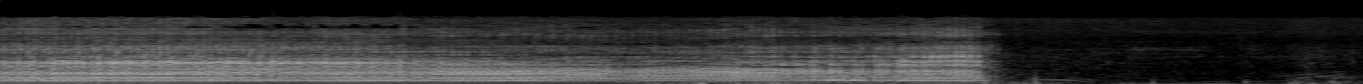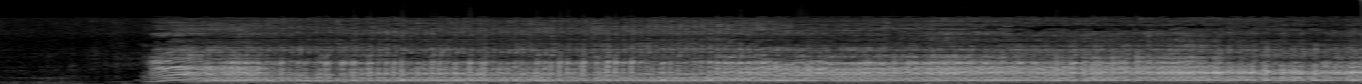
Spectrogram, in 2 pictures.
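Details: Camel in mating season in the Thar Desert, Tharparkar, Sindh, Pakistan: a loud, continuous, gurgling roar with a steady rapid pulse. It breaks off briefly into near silence with faint rustles, then resumes just as strongly.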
